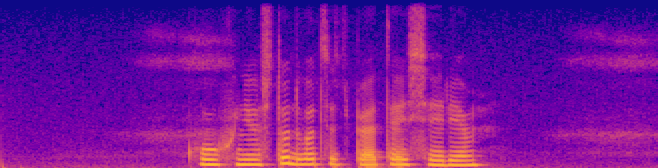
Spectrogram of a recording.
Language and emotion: Russian, neutral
